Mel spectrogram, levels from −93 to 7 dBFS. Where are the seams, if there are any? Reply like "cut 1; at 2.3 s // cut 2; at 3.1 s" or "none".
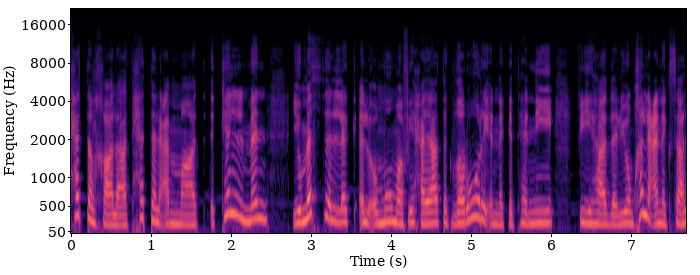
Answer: none

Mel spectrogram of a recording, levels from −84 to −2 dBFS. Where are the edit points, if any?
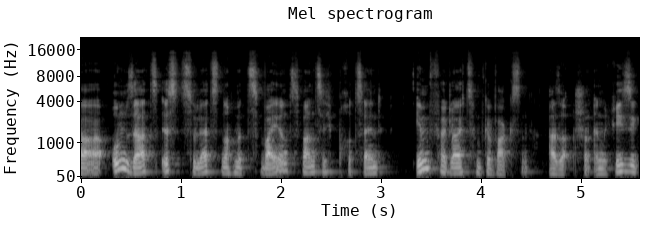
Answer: cut 1; at 4.0 s

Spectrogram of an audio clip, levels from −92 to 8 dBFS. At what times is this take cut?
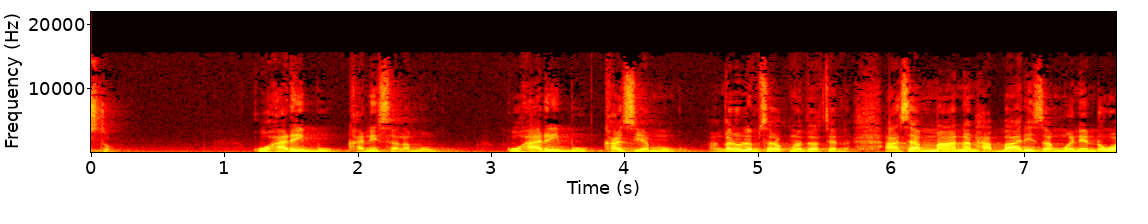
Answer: cut 1; at 6.6 s

